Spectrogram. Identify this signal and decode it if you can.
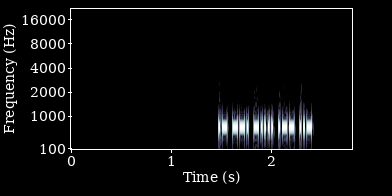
Morse code, heard as a keyed tone, about 64 wpm, 700 Hz. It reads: AG6WU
